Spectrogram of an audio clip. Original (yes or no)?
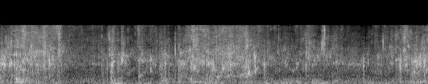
no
